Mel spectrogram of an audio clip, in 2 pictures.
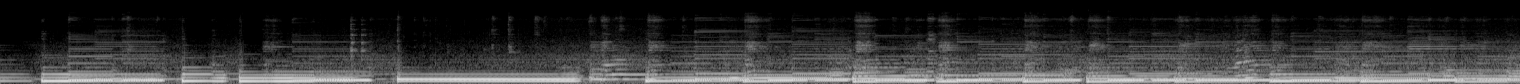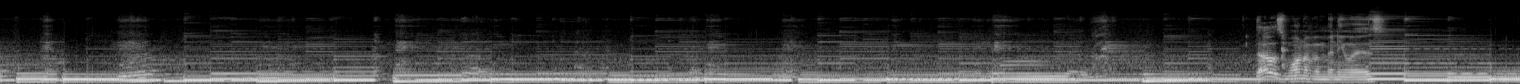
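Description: Guitar music: held notes and chords that change about once a second, with a few sliding notes.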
